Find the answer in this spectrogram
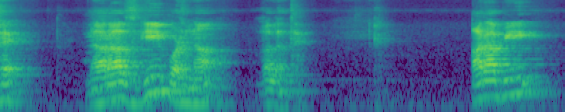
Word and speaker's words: عربی: ناراضگی پڑھنا غلط ہے۔ عربی درست تلفظ ہے، عربی پڑھنا غلط ہے۔ یعنی عموماً پڑھے لکھے لوگ بھی عربی پڑھتے ہیں اس لفظ کو، حالانکہ عربی رے پر بھی زبر ادا کرنی ہے۔ ایسے ہی ادبی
